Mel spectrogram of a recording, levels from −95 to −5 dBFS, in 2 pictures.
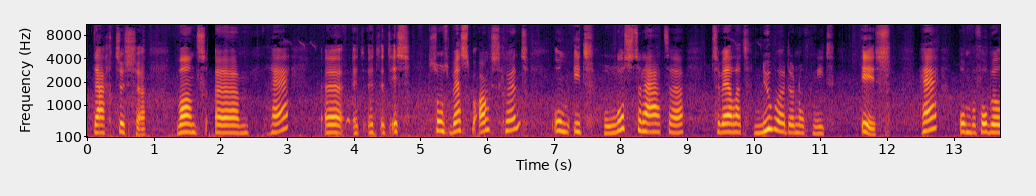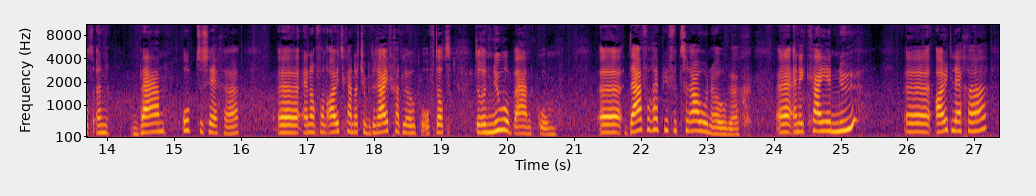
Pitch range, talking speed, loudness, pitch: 220-265 Hz, 140 wpm, -23 LUFS, 235 Hz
